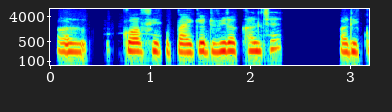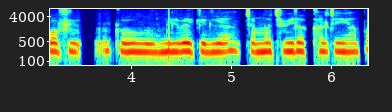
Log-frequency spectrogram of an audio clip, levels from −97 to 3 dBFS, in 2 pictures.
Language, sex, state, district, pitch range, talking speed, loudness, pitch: Maithili, female, Bihar, Samastipur, 220-230 Hz, 195 wpm, -18 LUFS, 225 Hz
